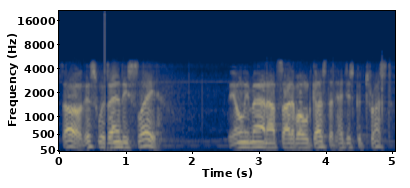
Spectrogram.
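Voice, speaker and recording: An actor playing an earnest, awkward young man with a halting, boyish manner in an old-time radio drama. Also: mid-range voice, close to an everyday voice. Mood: brooding, narrating. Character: earnest, awkward young piano player narrating his story. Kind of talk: 1940s radio drama acting and first-person narration. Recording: tinny old radio recording with music.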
